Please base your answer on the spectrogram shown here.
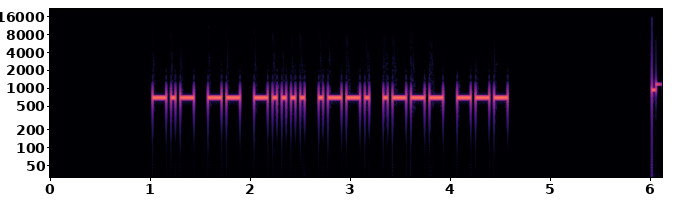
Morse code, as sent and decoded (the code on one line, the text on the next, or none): -.- -- -.... .--. .--- ---
KM6PJO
